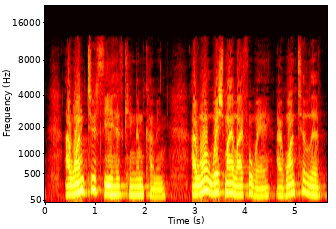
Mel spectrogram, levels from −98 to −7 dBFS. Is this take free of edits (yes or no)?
yes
